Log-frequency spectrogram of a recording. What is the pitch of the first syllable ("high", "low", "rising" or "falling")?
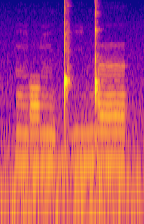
low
